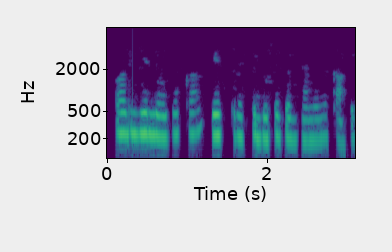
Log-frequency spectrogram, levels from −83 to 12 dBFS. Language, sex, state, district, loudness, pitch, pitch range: Hindi, female, Bihar, Darbhanga, -27 LUFS, 225 Hz, 205-235 Hz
